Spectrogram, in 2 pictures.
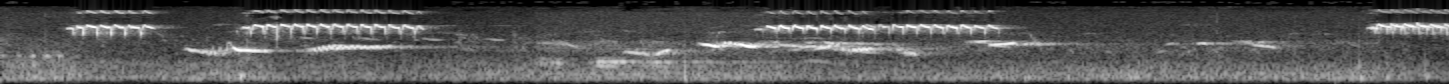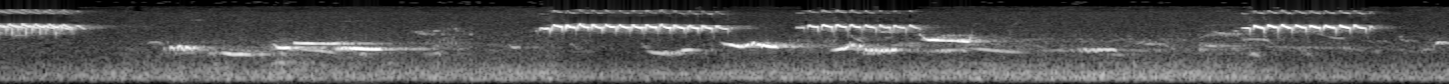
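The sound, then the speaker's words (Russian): Bohemian waxwings giving their characteristic spring 'svir-svir' call: high, thin buzzing trills repeat in short bursts every second or two, mixed with softer chirps from other birds, with no voices. “Но, конечно же, характерный, узнаваемый голос «свирь-свирь» эта птица произносит, конечно же, весной.”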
